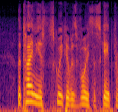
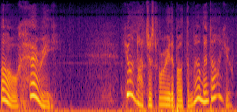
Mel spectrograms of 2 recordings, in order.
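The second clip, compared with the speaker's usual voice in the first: Hermione, dawning sympathy; 5 semitones higher than usual. A narrator's reading. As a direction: stretch the name, then ask tenderly. Hermione realizes Harry's deeper worry.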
